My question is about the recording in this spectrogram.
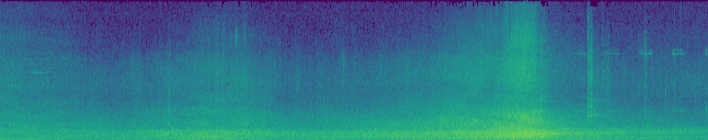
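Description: City road traffic: car tyres and engines passing on a wide street, with one vehicle passing close and loudest about eight seconds in before fading away.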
